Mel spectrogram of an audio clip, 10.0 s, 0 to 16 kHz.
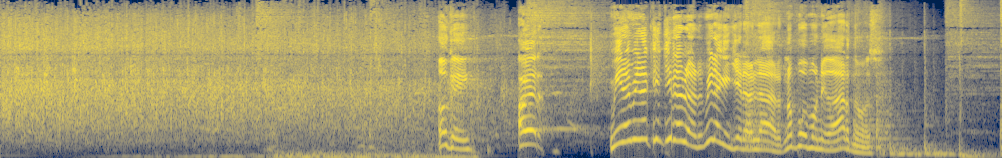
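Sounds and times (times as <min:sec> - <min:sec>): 
audience applause: 0:00.0 - 0:05.9
speech: 0:04.4 - 0:08.9.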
